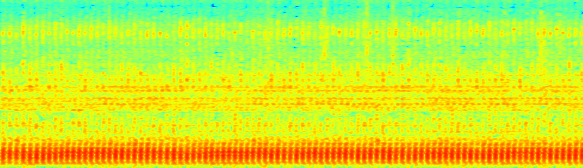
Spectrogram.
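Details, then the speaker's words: Old junkyard Briggs single-cylinder from reel mower, cold, running on choke, bench-mounted: steady quick putter with light clatter on top, owner says coming from the recoil starter. "a little bit of a clattering coming from the recoil she fired up she sounds pretty darn good"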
